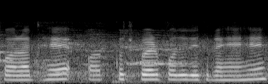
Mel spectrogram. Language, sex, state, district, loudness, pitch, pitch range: Hindi, female, Uttar Pradesh, Shamli, -16 LUFS, 220 Hz, 210-230 Hz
